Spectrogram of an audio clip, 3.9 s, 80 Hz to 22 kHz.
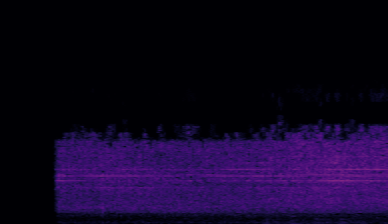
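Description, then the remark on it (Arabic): After a short silence, a loud, steady jet engine roar sweeps in suddenly and holds, with a deep rumble underneath, as a large passenger airliner takes off on a transatlantic flight. No voices are heard. “طائرة ضخمة وهي تقلع في رحلة عبر الأطلسي، 900 رحلة يوميا تربط بين القارتين الأمريكية والأوروبية.”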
